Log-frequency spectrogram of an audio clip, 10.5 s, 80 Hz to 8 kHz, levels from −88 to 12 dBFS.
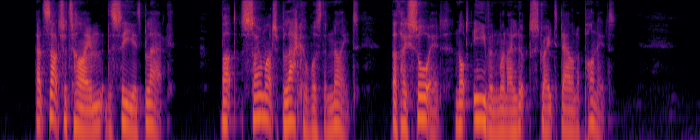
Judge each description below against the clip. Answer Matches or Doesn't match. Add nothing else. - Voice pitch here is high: Doesn't match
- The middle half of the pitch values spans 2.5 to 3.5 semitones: Doesn't match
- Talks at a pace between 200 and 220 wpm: Doesn't match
